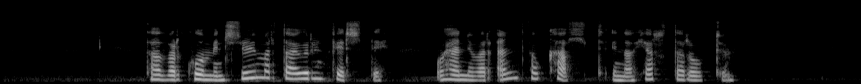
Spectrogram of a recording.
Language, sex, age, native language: Icelandic, female, 30-39, Icelandic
